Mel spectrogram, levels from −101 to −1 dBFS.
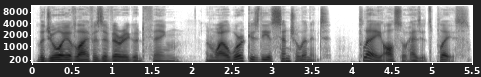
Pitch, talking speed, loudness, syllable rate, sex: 110 Hz, 250 wpm, -19 LUFS, 6.1 syllables/s, male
